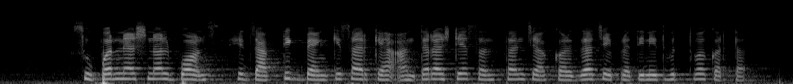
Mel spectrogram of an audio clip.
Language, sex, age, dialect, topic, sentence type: Marathi, female, 25-30, Varhadi, banking, statement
